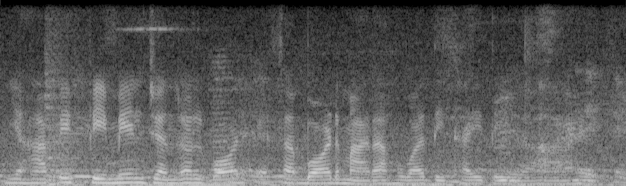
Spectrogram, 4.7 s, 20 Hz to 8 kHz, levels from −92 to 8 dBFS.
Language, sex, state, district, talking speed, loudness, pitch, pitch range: Hindi, female, Maharashtra, Mumbai Suburban, 165 wpm, -16 LUFS, 145 Hz, 140-160 Hz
